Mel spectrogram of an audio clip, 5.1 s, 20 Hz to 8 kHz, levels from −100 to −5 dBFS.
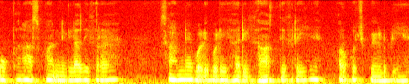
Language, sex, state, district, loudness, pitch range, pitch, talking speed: Hindi, male, Chhattisgarh, Kabirdham, -15 LUFS, 110-120 Hz, 115 Hz, 210 wpm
